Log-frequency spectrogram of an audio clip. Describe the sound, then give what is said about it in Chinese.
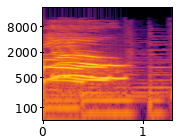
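A kitten gives one long, loud meow with a bright, slightly falling pitch, then fades into quiet with a couple of faint soft knocks. “小趣开心的抱住了小猫咪，喵。”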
